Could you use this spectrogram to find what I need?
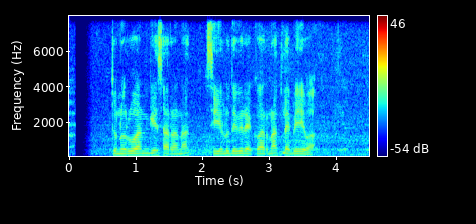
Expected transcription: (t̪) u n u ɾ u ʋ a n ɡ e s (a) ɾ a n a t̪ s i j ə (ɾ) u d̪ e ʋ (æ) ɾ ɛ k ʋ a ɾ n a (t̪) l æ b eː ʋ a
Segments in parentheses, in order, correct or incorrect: correct, correct, incorrect: l, incorrect: i, correct

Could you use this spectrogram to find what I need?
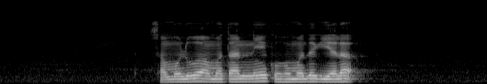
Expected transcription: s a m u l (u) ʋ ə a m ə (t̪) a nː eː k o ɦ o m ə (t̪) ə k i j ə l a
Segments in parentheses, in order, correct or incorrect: correct, correct, incorrect: d̪

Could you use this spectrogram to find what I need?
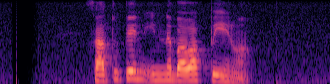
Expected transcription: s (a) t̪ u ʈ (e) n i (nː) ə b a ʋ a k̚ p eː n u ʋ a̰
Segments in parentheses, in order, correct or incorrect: correct, correct, correct

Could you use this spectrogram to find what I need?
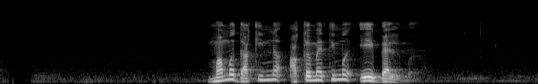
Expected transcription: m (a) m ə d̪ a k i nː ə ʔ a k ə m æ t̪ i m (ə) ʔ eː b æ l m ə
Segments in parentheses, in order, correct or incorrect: correct, correct

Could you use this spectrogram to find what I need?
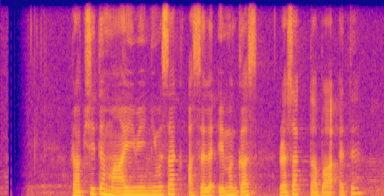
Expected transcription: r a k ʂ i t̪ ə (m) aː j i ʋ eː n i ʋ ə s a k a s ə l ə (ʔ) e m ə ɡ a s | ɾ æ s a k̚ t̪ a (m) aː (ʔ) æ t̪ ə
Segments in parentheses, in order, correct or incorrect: correct, correct, incorrect: b, correct

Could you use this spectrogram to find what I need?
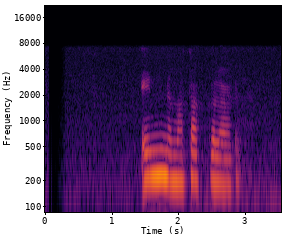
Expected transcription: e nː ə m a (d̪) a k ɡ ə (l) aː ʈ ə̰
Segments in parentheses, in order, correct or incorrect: incorrect: t̪, correct

